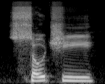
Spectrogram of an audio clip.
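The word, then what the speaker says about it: Xochitl: about america chavez chavez america chavez played by sochi i i learned how to pronounce this yesterday gomez yeah what what a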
